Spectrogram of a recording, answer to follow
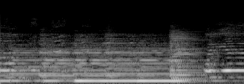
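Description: Electronic keyboard playing sustained chords over a held bass note. The chord changes twice.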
